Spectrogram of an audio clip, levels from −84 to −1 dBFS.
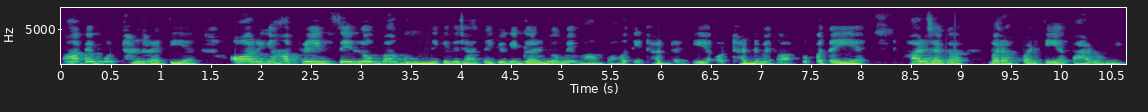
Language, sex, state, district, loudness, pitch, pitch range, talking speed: Hindi, female, Uttarakhand, Uttarkashi, -16 LUFS, 205 Hz, 195-215 Hz, 230 wpm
